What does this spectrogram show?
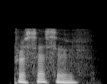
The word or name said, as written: processive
